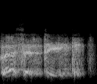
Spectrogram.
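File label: Hungarian aircraft destroyed mood high, speech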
